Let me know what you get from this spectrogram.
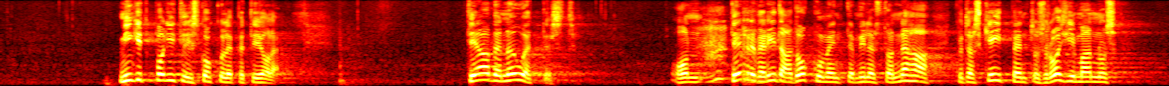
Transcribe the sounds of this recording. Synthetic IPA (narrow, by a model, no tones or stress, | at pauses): miŋɡit̪po̞lʲiːt̪ːˑilist̪̚ko̞kːule̞pːˑe̞t̪ːe̞jo̞lḛ | t̪e̞ɑve̞nɤwe̞t̪ːˑe̞st̪ | o̞nt̪e̞rve̞ɾid̪̥ɑd̪o̞kːˑume̞nʲt̪ːˑimilːest̪o̞nːæɦɑkujd̪̥ɑske̞jpːˑe̞nt̪us̬ro̞s̬ʲimɑnːus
